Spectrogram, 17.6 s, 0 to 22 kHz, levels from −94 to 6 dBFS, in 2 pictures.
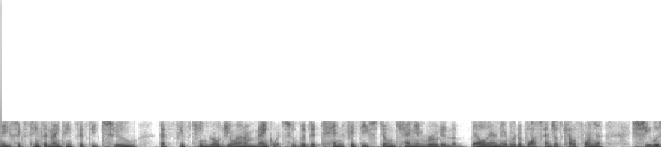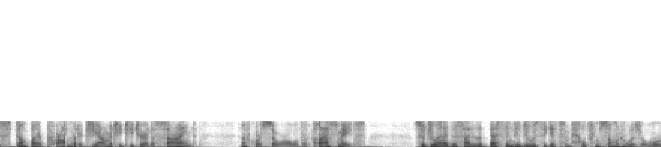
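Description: GSM full-rate codec coding runs throughout: the speech is rebuilt from a vocal-tract model with sparse pulse excitation, giving a buzzy, gravelly roughness and nothing above 4 kHz, consistent with a 13 kbps full-rate stream. GSM bit errors strike at 6.67–6.86 s, 9.62–9.81 s and 17.12–17.28 s: corrupted filter, pitch and gain values distort frames, and the voice breaks into squawks, pops and gargling.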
